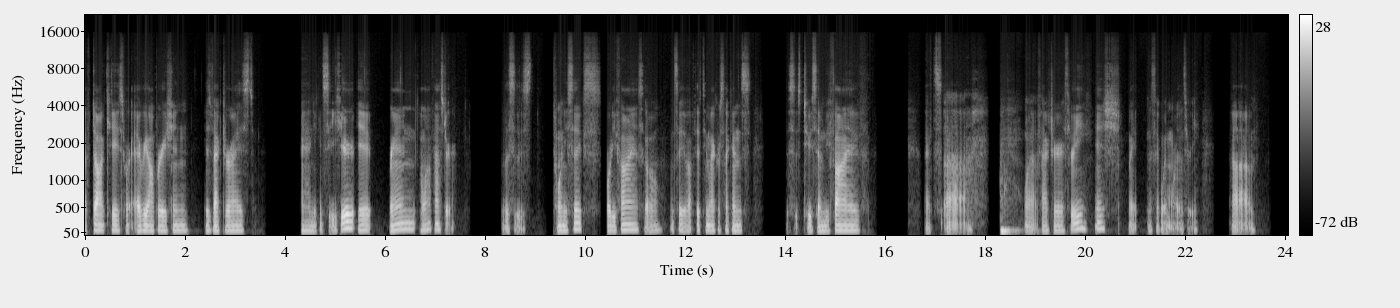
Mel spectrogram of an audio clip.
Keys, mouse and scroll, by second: 0.4 click, 2.2 click, 4.3-5.5 typing, 5.0 click, 5.9 click, 6.9-8.4 scroll up 2, 8.5 scroll down 3, 10.2-11.6 typing, 11.1 scroll down 1, 12.2 scroll down 2, 12.7-13.7 scroll up 1, 14.1-17.2 drag.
